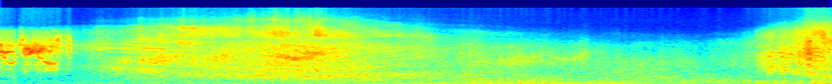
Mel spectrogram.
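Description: A jet engine roars loudly as a plane speeds down a runway and takes off.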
